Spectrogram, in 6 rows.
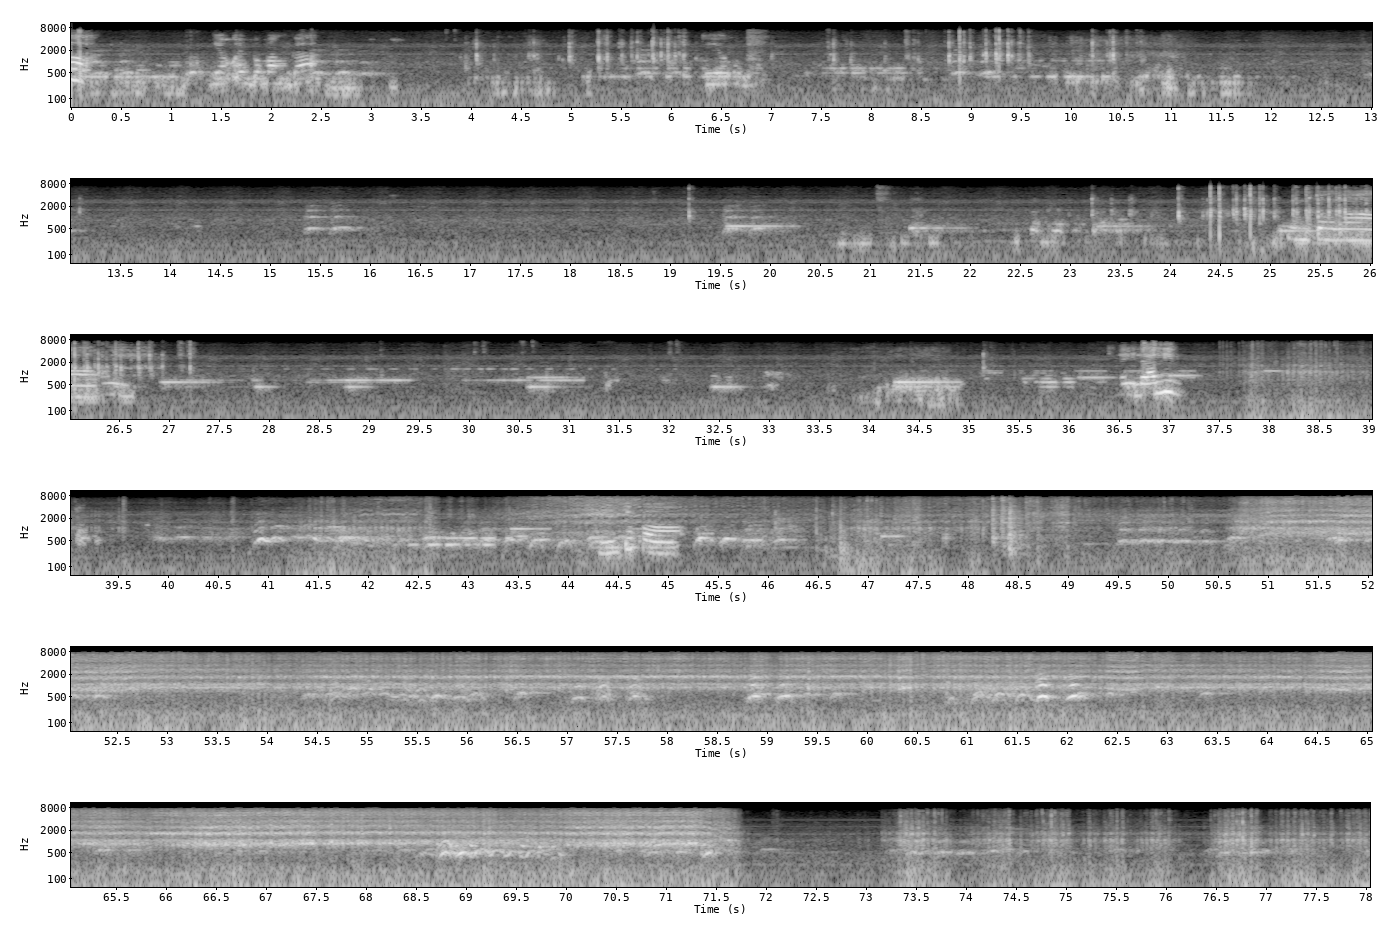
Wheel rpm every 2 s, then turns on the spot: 0, 0, 0, 0, 0, 0, 0, 0, 0, 0, 0, 0, 0, 0, 0, 0, 0, 0, 0, 20, 10, 10, 0, 10, 10, 110, 220, 230, 230, 230, 240, 230, 230, 220, 230, 170, 10, 20, 20.
38-40 42-44 46-50 72-78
